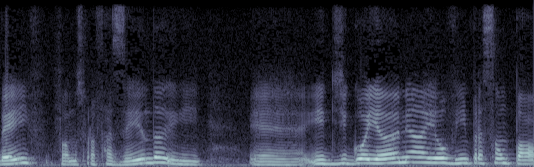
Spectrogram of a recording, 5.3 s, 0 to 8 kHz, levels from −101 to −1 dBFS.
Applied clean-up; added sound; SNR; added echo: none; none; none; none.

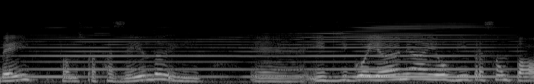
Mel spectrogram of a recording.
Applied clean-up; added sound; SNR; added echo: none; Bowed string instrument; 5 dB; none.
